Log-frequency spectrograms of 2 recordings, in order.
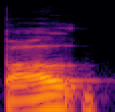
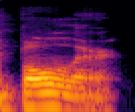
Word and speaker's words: Boller: have to correct him it's bowler so like like like sport bowling bowler yeah yeah yeah yeah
